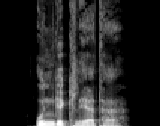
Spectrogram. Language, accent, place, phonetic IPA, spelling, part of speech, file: German, Germany, Berlin, [ˈʊnɡəˌklɛːɐ̯tɐ], ungeklärter, adjective, De-ungeklärter.ogg
- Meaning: 1. comparative degree of ungeklärt 2. inflection of ungeklärt: strong/mixed nominative masculine singular 3. inflection of ungeklärt: strong genitive/dative feminine singular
